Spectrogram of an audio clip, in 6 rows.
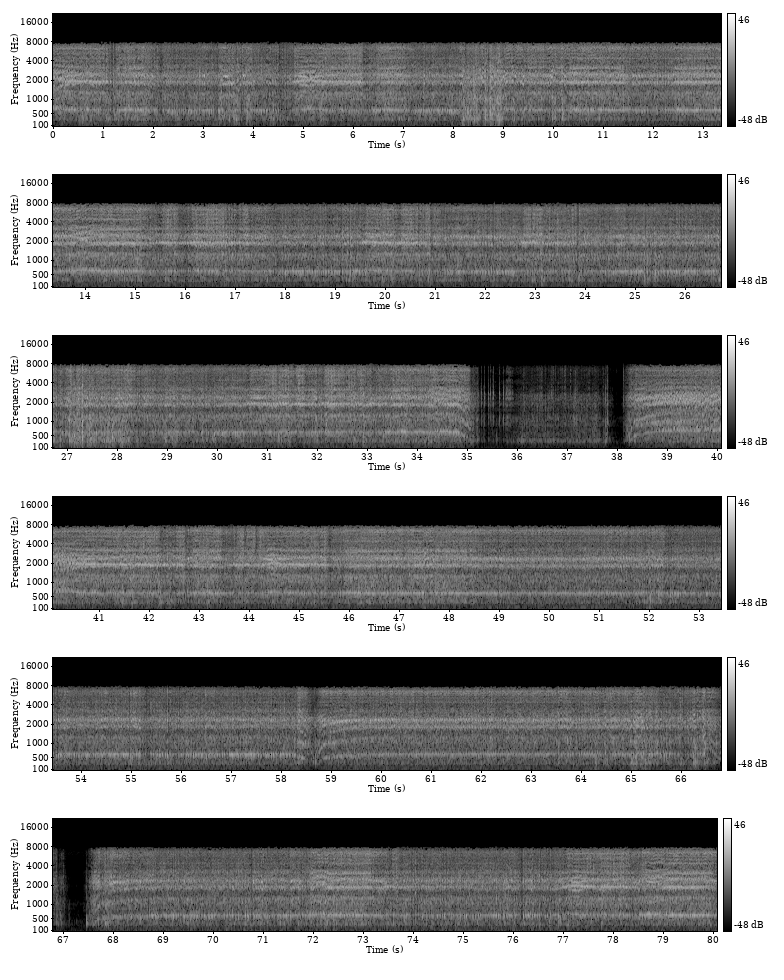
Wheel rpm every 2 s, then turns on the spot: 160, 160, 160, 160, 160, 160, 160, 160, 160, 160, 160, 160, 160, 160, 160, 160, 160, 110, 20, 100, 160, 160, 160, 160, 160, 160, 160, 160, 160, 120, 160, 160, 160, 80, 140, 160, 160, 160, 160, 160.
36-38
